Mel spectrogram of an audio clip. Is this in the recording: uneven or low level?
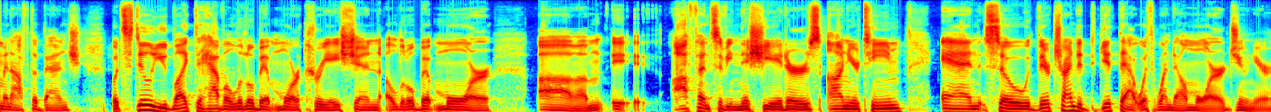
no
